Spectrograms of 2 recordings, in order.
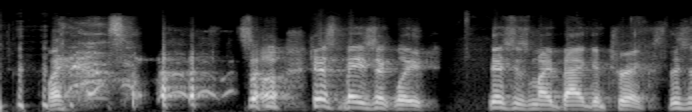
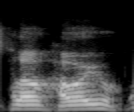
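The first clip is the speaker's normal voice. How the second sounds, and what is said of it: Imitates another person's voice. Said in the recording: “you do Robin Williams.”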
